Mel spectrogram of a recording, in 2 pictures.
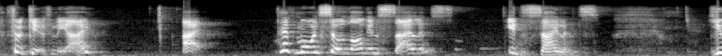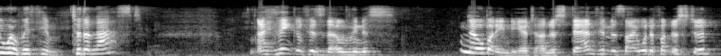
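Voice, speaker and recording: A man putting on a grieving young woman's falsetto. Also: sing-song, unhurried, pauses often, pushed and bright, lo-fi sound, heavily acted. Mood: pleading. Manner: breathless, pleading, high falsetto.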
